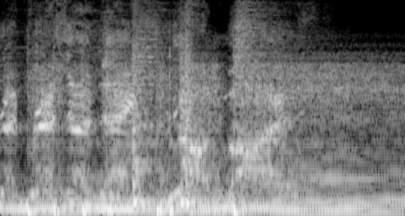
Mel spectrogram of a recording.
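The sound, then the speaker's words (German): Loud, dense hardcore band music from the Berchtesgadener Land, with heavy distorted guitars and pounding drums, a harsh screamed vocal from the singer tearing over the top, continuous and up front for the whole stretch. “Es ist laut, es ist mit viel Geschrei verbunden.”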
